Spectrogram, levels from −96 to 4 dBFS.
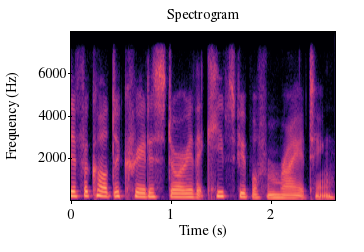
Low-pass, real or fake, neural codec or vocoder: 7.2 kHz; real; none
